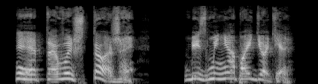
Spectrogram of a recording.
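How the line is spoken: Furious hiss. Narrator (Russian): яростно зашипел он

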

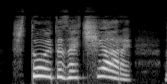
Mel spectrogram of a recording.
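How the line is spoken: Angry yelling. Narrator (Russian): заорала на него Чермейн

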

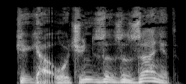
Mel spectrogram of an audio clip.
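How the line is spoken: Grumbling. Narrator (Russian): пробурчал казначей

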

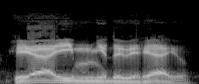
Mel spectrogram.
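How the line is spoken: Growl. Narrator (Russian): прорычал барон

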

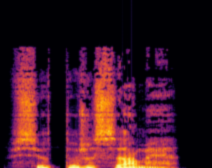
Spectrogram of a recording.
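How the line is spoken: Muttering. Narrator (Russian): пробормотал он

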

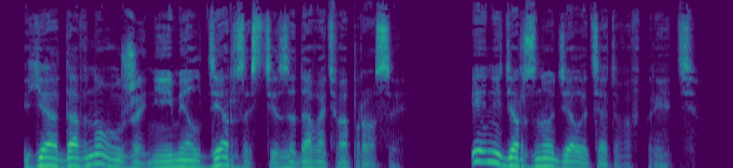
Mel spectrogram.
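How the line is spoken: Trembling clenched voice. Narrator (Russian): с дрожью в голосе процедил Болейн

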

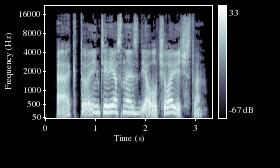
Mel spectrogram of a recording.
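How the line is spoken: Strange-voiced question. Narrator (Russian): странным голосом поинтересовался Владимир Альбертович

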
